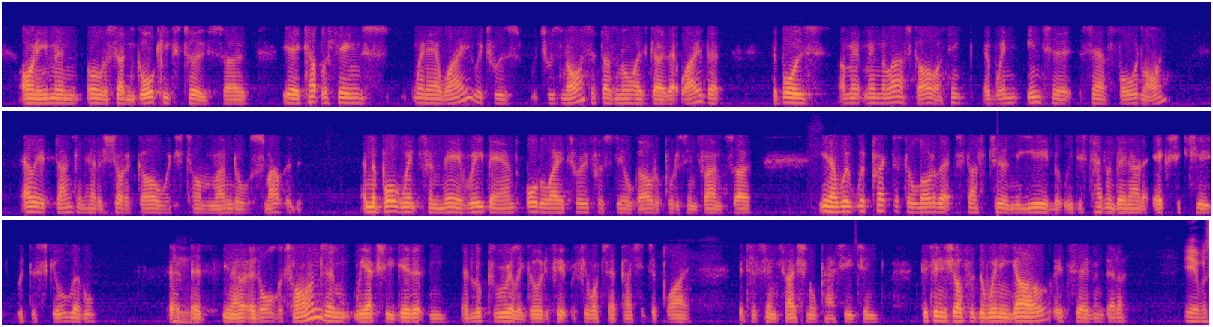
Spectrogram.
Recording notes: called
